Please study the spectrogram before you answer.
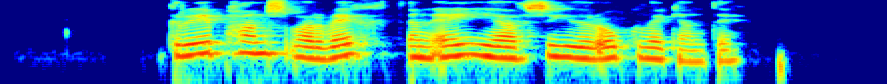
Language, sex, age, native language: Icelandic, female, 20-29, Icelandic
